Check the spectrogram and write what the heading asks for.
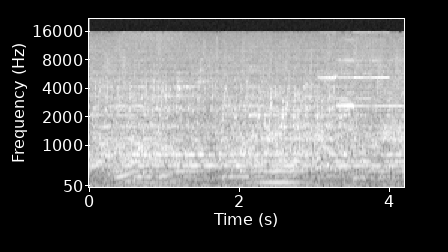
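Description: Experimental electronic noise music: a dense crackling, gurgling texture over held synth drones, with a few short pitch glides about half a second in and a low hum that swells about two seconds in.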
